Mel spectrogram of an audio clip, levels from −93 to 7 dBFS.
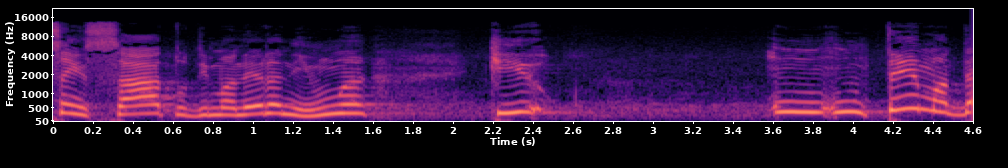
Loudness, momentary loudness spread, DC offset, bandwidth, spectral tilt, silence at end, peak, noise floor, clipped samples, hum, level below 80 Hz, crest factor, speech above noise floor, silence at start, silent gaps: -22 LUFS; 5 LU; under 0.1%; 13.5 kHz; -4 dB/octave; 0 s; -8 dBFS; -50 dBFS; under 0.1%; none; -58 dBFS; 16 dB; 28 dB; 0 s; none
